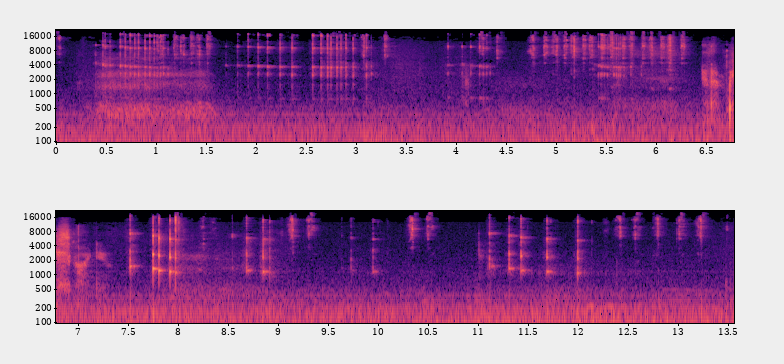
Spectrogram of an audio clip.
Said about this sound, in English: let me just take your hair, and I'm just going to comb it out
